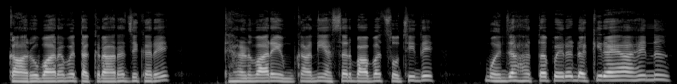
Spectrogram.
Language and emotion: Sindhi, fearful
